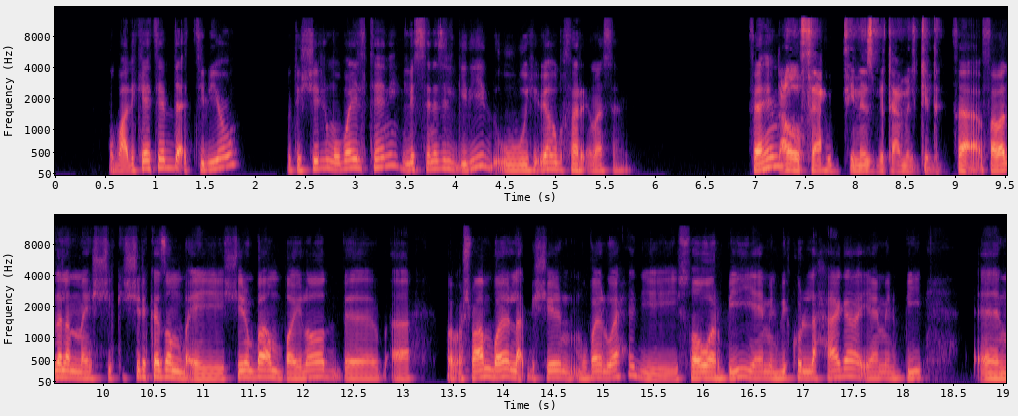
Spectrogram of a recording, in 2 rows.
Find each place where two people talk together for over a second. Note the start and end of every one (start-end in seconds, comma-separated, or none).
none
